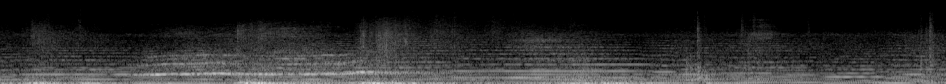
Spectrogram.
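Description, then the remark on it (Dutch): Deep, drawn-out whale-like calls of a Brachiosaurus in the film Jurassic Park, moaning tones that slowly glide in pitch over a steady low rumble, fairly loud, with no one talking. “Het zijn een soort walvisachtige geluiden.”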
